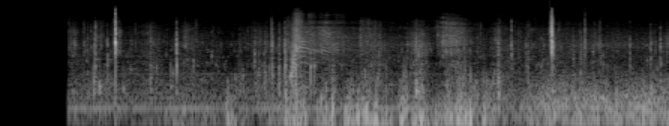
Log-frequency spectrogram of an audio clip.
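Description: Brief dead silence, then the quiet sounds of bass fishing from a boat's front deck: water lapping, a steady low hum from the electric trolling motor, and the rustle of a cast and a baitcasting reel being cranked. Two sharp clicks stand out, about a second in and near the end.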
